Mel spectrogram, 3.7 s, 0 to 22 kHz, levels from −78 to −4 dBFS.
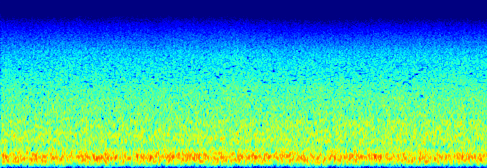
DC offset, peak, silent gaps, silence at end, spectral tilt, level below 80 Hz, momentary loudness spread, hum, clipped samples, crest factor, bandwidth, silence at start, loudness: under 0.1%; -10 dBFS; none; 0 s; -5 dB/octave; -62 dBFS; 1 LU; none; under 0.1%; 12 dB; 15.5 kHz; 0 s; -22 LUFS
